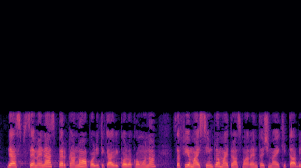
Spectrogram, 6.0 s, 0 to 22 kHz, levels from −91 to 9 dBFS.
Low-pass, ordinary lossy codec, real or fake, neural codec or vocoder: 7.2 kHz; none; real; none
